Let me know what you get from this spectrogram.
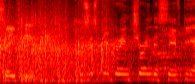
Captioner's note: some Applause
